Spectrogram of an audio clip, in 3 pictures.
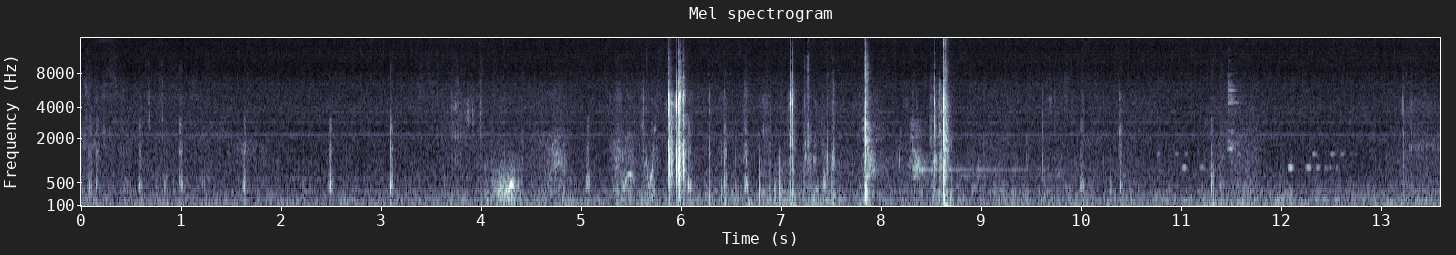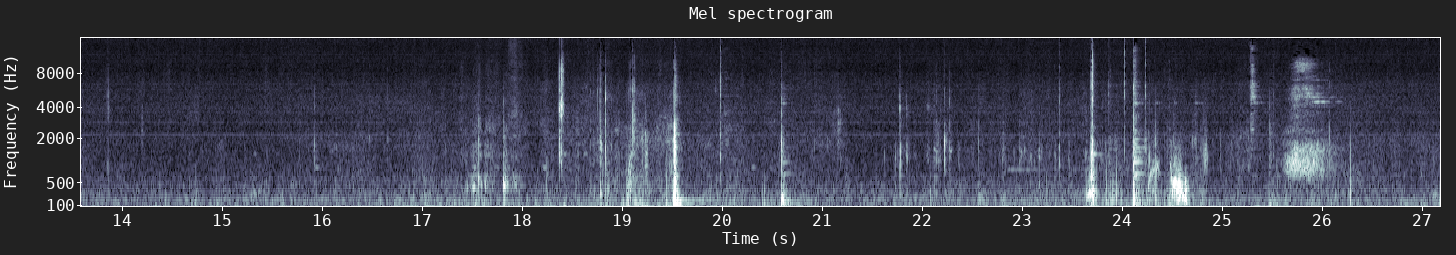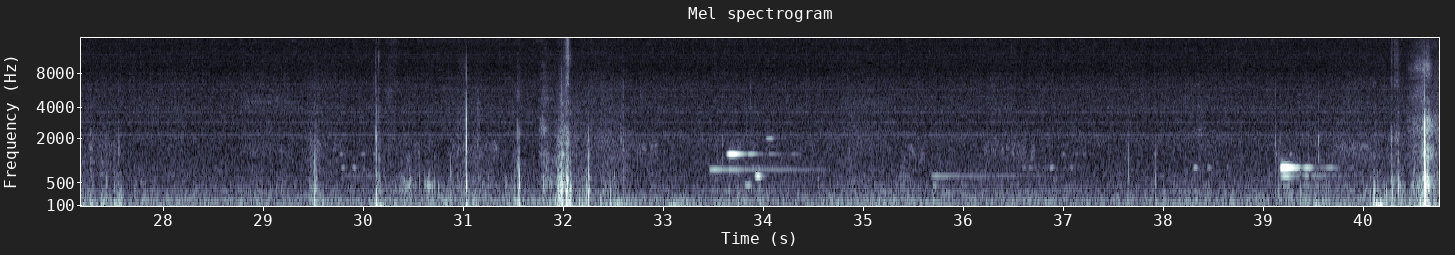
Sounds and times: Inside, small room: 0.0s - 40.7s.

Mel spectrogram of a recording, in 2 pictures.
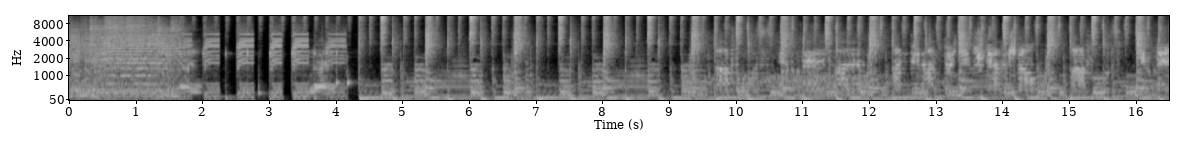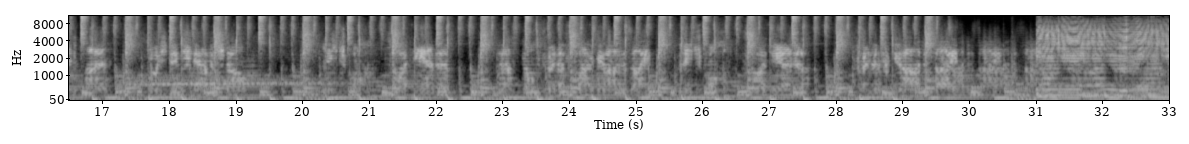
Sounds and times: Music: 0.0s - 33.0s.

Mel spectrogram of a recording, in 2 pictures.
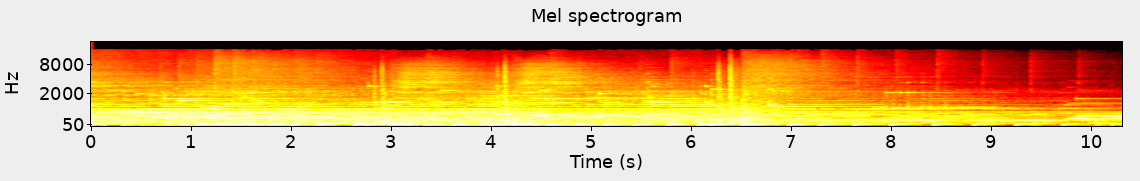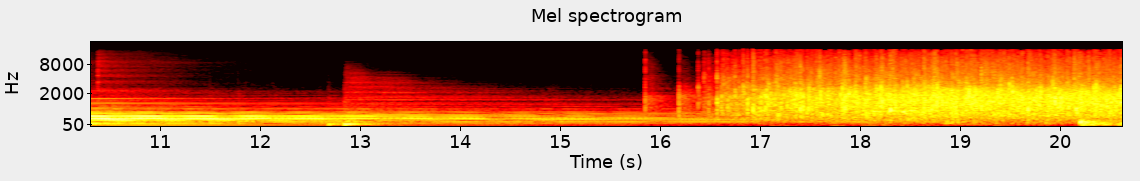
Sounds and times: Classical music: 0.0s - 16.7s.

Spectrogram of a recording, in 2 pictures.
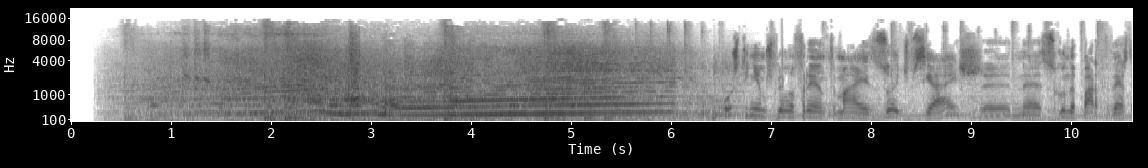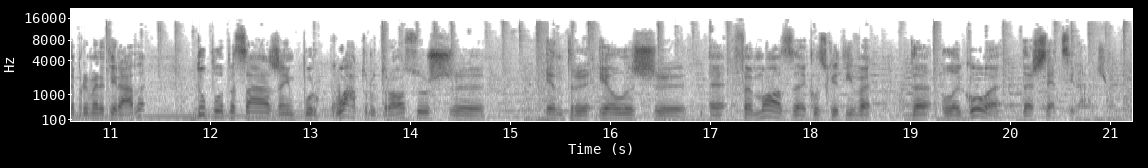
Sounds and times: Music: 0.2s - 21.2s
Tire squeal: 1.1s - 1.6s
Speech: 6.4s - 14.8s, 15.4s - 21.0s.

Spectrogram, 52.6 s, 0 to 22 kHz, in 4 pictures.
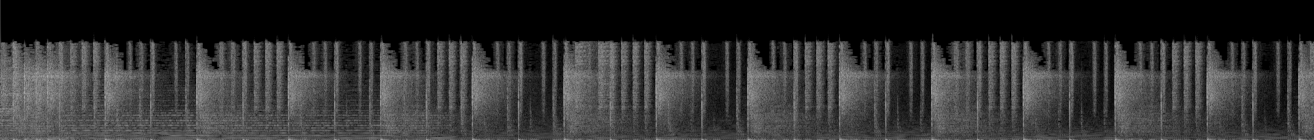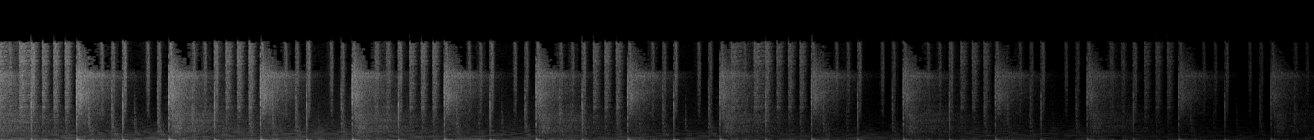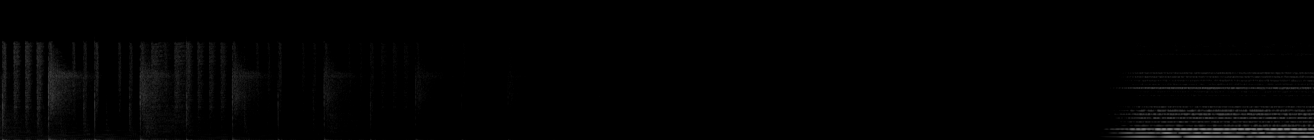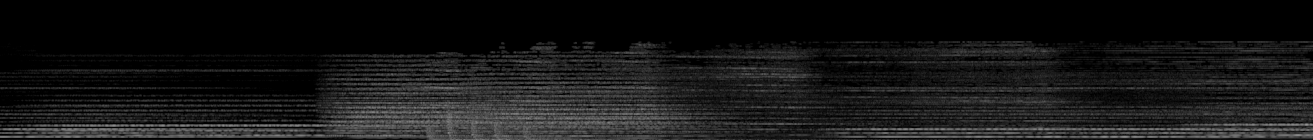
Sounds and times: Music: 0.0s - 31.9s, 37.3s - 52.5s.

